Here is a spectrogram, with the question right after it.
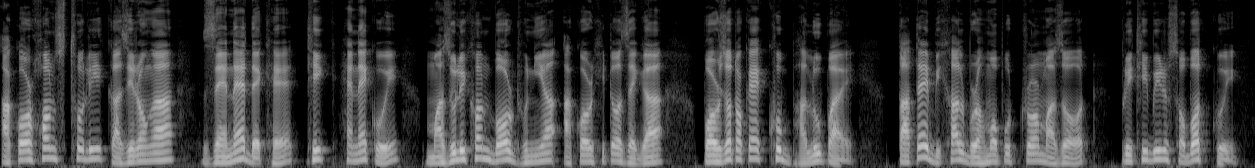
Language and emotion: Assamese, neutral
